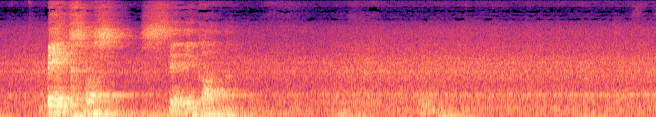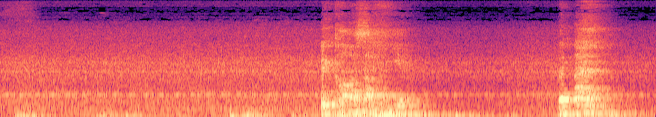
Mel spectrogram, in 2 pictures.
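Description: An elderly man preaches with animation through a microphone and loudspeakers in an echoing hall.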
